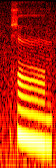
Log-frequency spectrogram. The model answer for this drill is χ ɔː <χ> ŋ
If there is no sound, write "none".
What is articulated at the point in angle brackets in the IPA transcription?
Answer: none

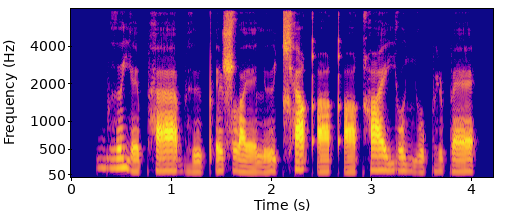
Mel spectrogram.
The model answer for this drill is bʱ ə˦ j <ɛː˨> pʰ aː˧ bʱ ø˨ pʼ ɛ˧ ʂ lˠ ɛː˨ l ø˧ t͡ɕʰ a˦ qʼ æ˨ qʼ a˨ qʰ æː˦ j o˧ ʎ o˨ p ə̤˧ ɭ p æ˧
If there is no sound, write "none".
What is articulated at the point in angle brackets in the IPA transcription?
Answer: ɛ˨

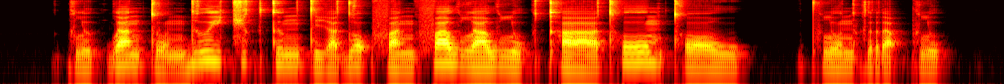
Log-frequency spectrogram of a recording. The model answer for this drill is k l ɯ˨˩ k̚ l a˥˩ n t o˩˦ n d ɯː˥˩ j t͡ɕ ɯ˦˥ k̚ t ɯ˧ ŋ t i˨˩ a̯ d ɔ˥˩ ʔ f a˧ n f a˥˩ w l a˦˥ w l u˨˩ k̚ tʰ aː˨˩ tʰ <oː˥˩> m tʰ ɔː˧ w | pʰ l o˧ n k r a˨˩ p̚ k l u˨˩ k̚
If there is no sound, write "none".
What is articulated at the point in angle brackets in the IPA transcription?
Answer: oː˥˩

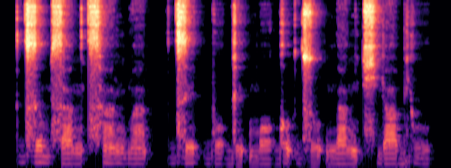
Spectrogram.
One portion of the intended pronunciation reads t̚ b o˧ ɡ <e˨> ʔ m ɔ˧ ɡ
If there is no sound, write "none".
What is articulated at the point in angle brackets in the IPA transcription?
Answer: e˨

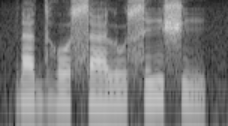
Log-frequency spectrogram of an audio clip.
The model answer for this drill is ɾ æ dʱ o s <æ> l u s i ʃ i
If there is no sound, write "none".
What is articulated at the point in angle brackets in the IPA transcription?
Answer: æ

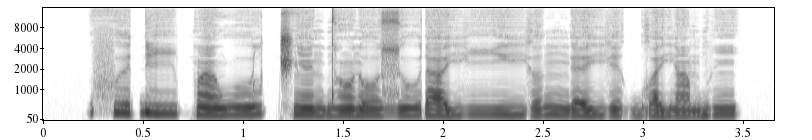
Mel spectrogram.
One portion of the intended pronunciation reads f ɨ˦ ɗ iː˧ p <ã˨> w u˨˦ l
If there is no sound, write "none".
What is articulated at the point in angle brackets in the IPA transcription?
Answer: ã˨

